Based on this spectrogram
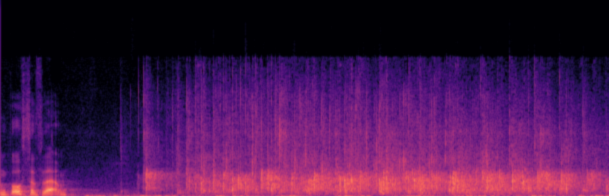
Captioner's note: applause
